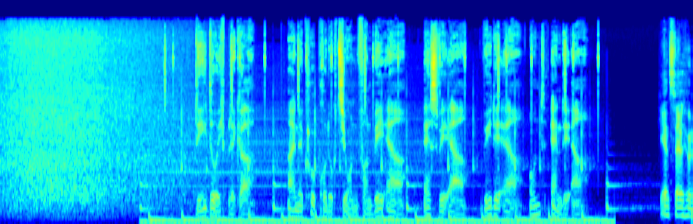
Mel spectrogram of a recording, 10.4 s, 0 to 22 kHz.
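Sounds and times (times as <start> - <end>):
water rushing through opened sluice gates: 0.0 - 2.2
speech: 3.0 - 8.9, 9.9 - 10.3.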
